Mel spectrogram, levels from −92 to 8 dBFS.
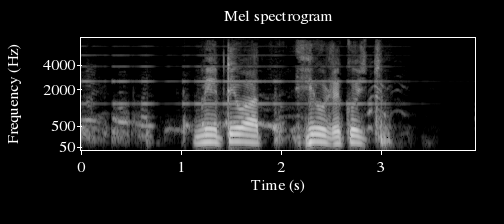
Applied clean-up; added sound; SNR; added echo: neural mask model RNNoise.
